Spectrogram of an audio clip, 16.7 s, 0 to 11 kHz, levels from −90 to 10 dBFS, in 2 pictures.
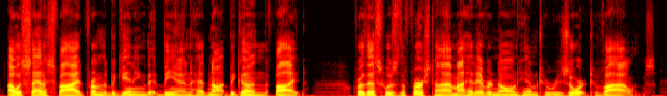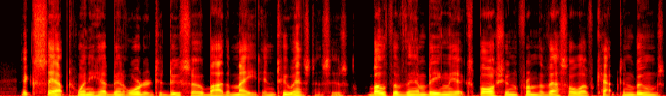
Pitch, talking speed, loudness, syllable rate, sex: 120 Hz, 200 wpm, -20 LUFS, 4.9 syllables/s, male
